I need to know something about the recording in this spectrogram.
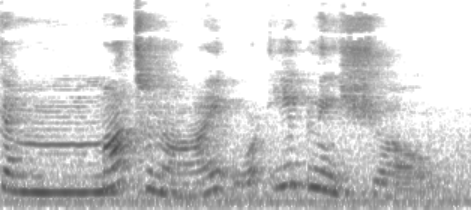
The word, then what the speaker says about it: matinee: 그 다음에 우리가 한국말로 쓰면 마티네 뭐 이렇게 얘기하지만 우리가 발음을 할 때는 matinee 하고 발음을 합니다.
